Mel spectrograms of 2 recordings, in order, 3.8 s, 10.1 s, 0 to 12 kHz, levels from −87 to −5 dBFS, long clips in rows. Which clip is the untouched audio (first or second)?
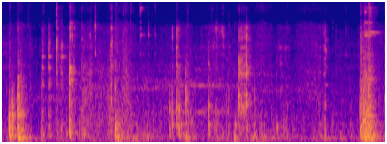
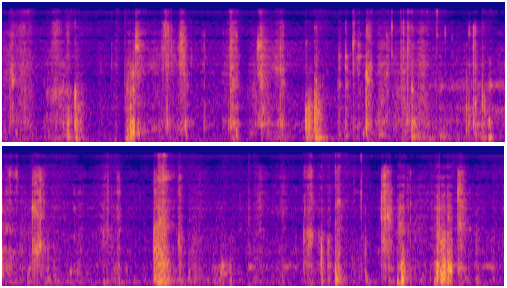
first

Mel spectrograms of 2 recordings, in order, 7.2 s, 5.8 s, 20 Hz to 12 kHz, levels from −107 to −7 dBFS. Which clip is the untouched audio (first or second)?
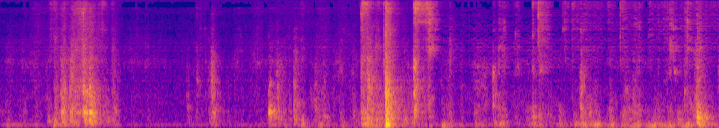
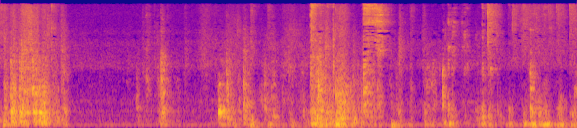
second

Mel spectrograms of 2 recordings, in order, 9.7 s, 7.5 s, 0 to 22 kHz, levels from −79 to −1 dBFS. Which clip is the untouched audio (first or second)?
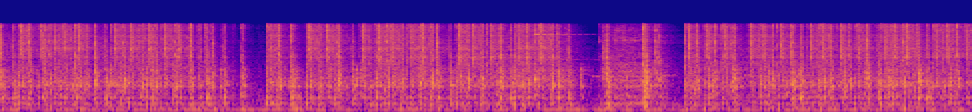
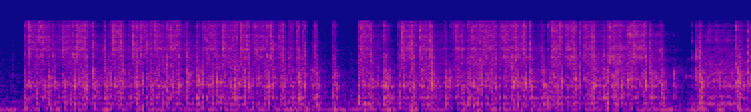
first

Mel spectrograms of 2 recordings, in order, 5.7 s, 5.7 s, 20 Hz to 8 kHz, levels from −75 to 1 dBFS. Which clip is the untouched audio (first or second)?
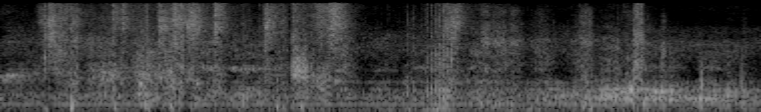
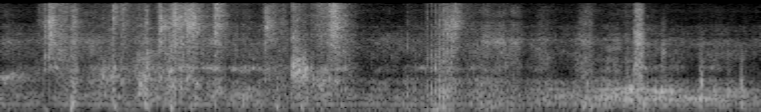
first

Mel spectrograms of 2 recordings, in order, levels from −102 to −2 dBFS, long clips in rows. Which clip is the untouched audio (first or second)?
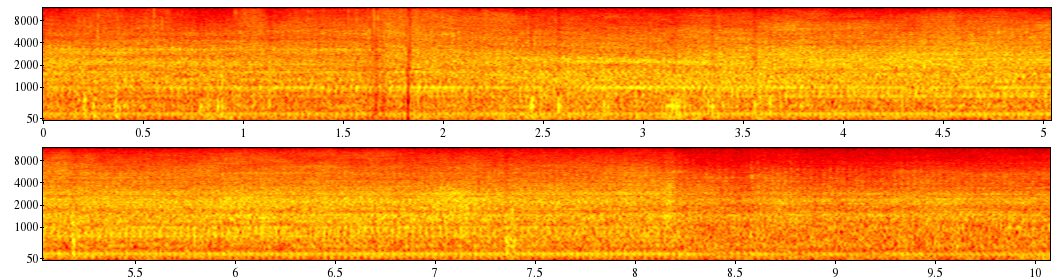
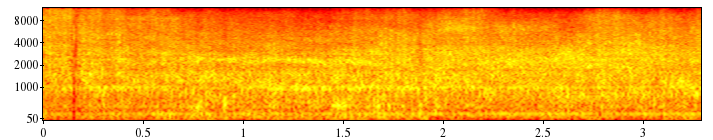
first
